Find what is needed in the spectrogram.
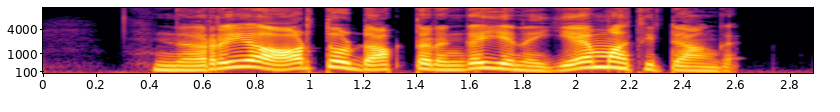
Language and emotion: Tamil, angry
